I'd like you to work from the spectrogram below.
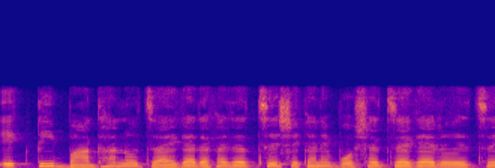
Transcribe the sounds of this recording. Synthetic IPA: ekʈibãd̪ʱanod͡ʑaeɡad̪ɛkʰad͡ʑatːɕʰeʃekʰanebɔʃat̪̚d͡ʑaeɡaeɾɔet͡ɕʰe

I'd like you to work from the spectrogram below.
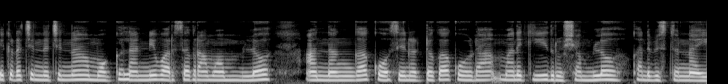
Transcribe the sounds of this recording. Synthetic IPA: ikːɐɽɐt͡ʃinːɐt͡ʃinːɐmɔɡɐlɐnːiʋɐɾʂɐɡɾaːmɐmlo̞ː | ɐnd̪ɐŋɡaːkoːsinɐʈːuɡaːkuːɽaːmɐnɐkid̪ɾuʂjɐmlo̞ːkɐnipist̪unːaːji

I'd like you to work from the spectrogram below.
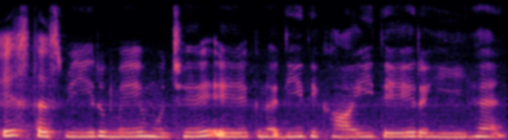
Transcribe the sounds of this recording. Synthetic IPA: ɪst̪ɐswiːɾmẽmʊd͡ʒʱeeːknɐd̪id̪ɪkʰaːid̪eːɾɐɦiɦɛː

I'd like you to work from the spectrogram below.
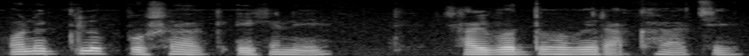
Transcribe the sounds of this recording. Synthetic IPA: ɔnek̚ɡulopɾoʃakekʰane | ʃaɾibɔd̪ʱːobʱaβeɾa̰kʰaat͡ɕʰe

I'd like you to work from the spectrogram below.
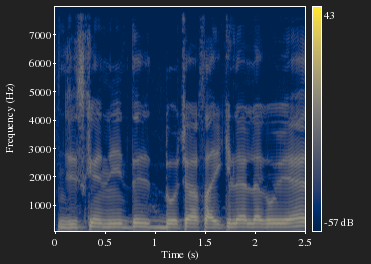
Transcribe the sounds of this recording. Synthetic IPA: d͡ʒɪskeniːt̪ed̪oːt͡ʃaːɾsaːɪkɪlelɐɡeɦɛ

